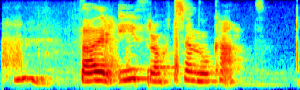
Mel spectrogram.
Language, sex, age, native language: Icelandic, female, 13, Icelandic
